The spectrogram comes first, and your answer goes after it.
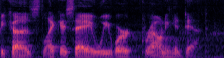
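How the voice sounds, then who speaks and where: A man with a fairly low pitch speaks at a moderate pace while noticeable background noise runs underneath. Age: 50s. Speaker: software engineer. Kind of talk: casual chat.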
